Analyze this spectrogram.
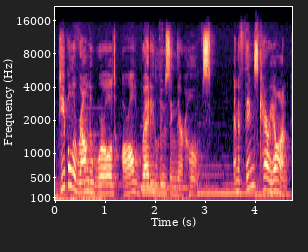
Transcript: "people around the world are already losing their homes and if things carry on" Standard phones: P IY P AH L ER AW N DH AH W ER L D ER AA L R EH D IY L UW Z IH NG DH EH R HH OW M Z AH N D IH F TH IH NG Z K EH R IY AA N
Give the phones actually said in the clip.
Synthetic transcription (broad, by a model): P IY P L ER AW N DH AH W ER L D ER AA L R EH D IY L UW Z IH NG DH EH R HH OW M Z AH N IH F TH IH NG Z K EH R IY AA N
